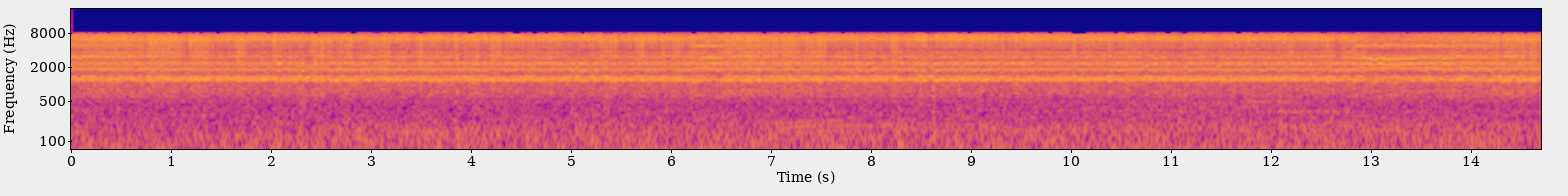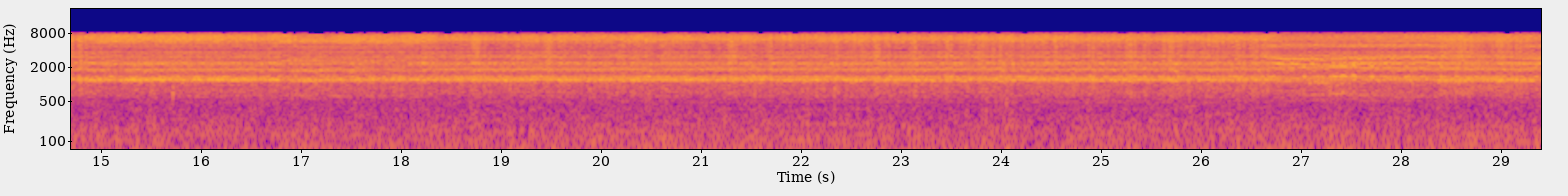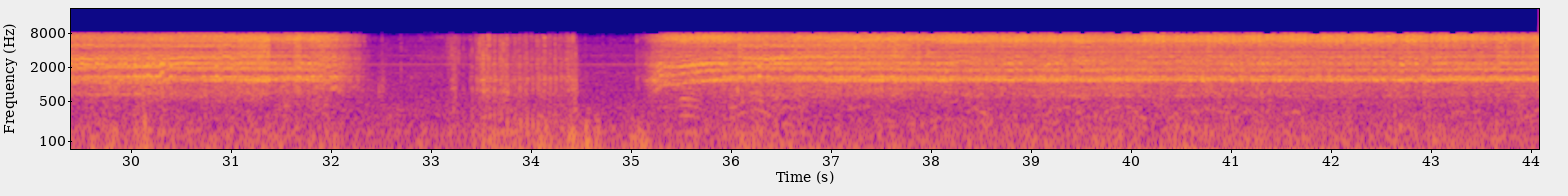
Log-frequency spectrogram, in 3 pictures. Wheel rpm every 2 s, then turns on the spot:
160, 160, 160, 160, 160, 160, 160, 160, 160, 160, 160, 160, 160, 160, 160, 140, 20, 70, 160, 160, 160, 160.
32-34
